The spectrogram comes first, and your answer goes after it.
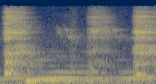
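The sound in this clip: A woman gasps sharply as she jolts awake from a nightmare in her bedroom, with a few quick, breathy intakes of air standing out against a steady low background.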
